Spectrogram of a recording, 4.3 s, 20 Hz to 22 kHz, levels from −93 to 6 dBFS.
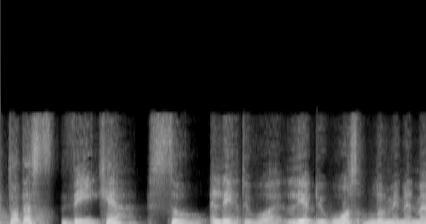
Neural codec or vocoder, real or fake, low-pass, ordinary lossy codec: codec, 16 kHz in and 24 kHz out, 0.4 kbps, LongCat-Audio-Codec, fine tuned four codebook decoder; fake; 10.8 kHz; AAC, 48 kbps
